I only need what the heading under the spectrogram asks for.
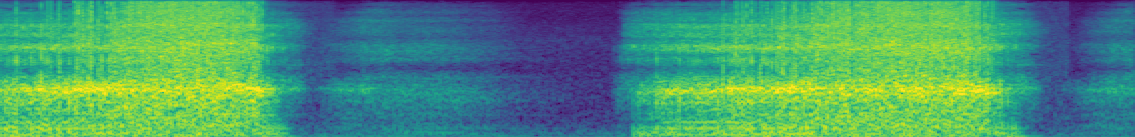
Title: I Snore So Loud!!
